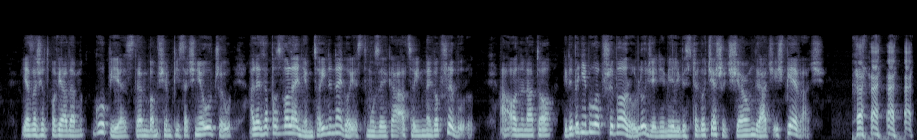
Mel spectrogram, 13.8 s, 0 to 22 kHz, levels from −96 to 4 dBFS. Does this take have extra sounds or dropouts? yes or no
yes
